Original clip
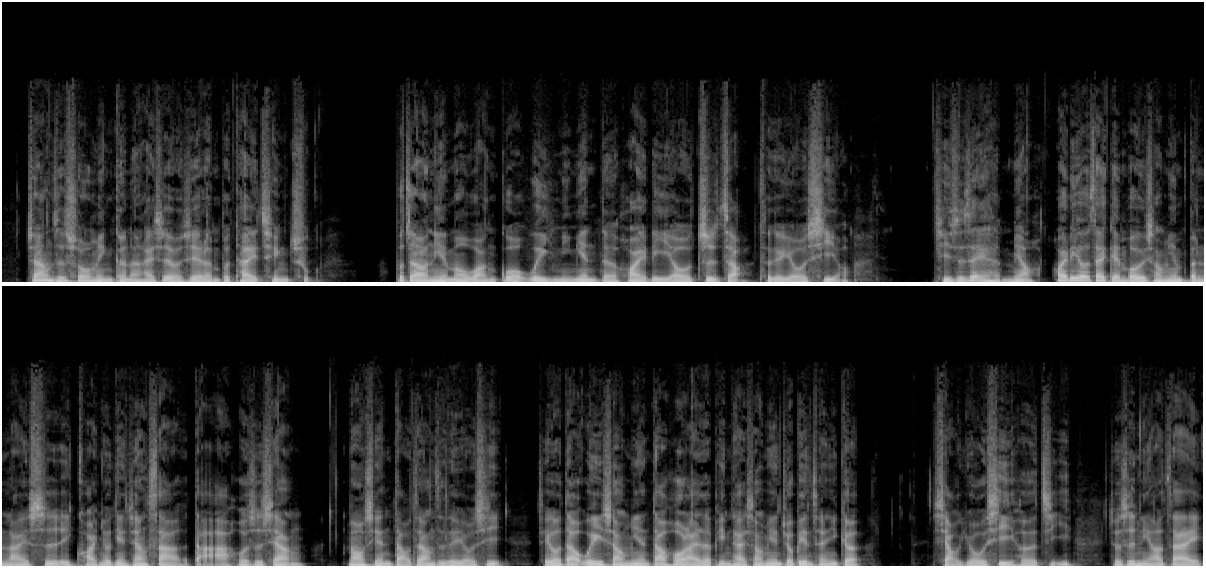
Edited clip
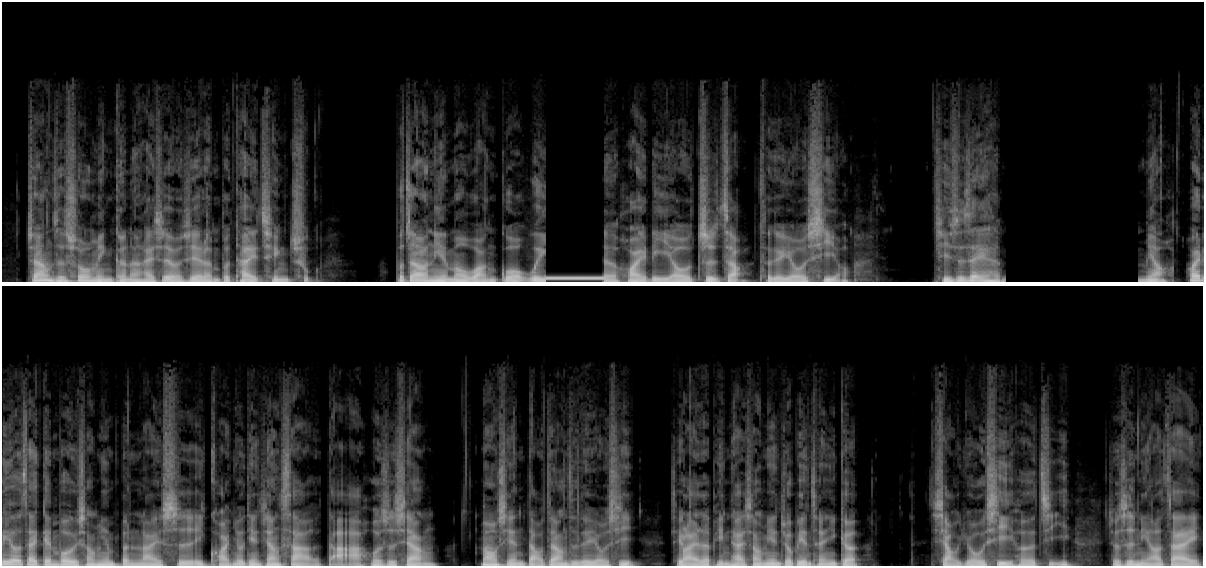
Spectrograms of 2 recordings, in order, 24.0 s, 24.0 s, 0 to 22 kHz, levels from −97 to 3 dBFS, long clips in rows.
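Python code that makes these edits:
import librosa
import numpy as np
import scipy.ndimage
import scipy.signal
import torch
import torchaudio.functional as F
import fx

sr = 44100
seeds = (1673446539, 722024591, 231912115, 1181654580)

y = fx.edit(x, sr, fx.bleep(start_s=5.42, length_s=0.59, hz=342.0, db=-21.0),
    fx.insert_silence(at_s=10.02, length_s=1.33),
    fx.cut(start_s=17.48, length_s=1.34), tone=tone)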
